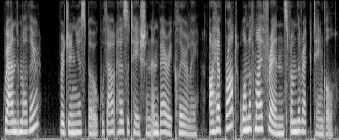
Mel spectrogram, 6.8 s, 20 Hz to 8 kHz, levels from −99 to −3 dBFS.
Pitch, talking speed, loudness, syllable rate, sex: 205 Hz, 160 wpm, -18 LUFS, 5.3 syllables/s, female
